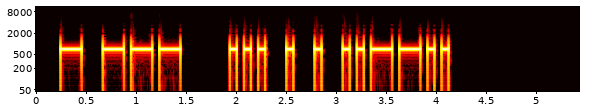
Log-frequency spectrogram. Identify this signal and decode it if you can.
Morse code, heard as a keyed tone, about 17 wpm, 700 Hz. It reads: TO SEE?
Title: Sentences from Top 1100 Words 17wpm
